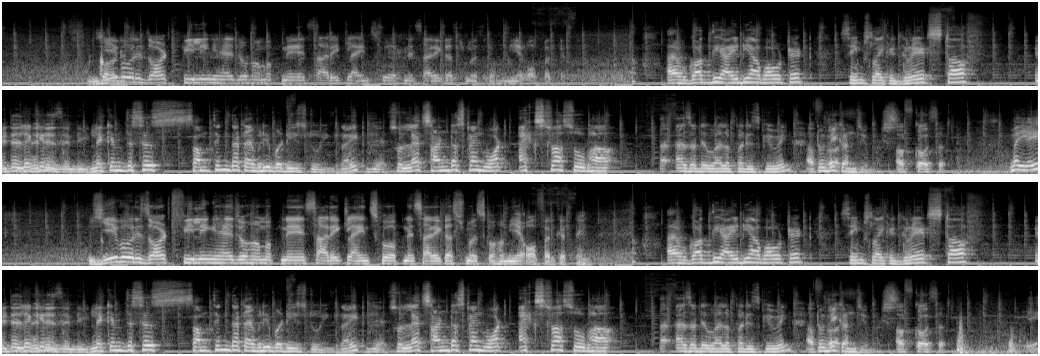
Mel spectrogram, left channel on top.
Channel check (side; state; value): both; normal; correlation 0.70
